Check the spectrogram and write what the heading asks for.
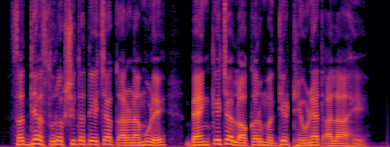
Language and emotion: Marathi, neutral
